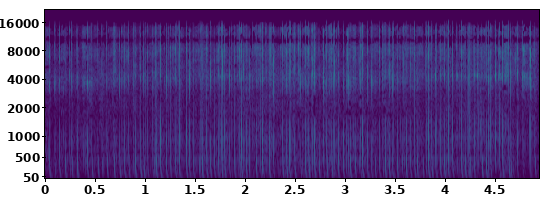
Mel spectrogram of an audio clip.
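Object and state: Plastic fake apple.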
